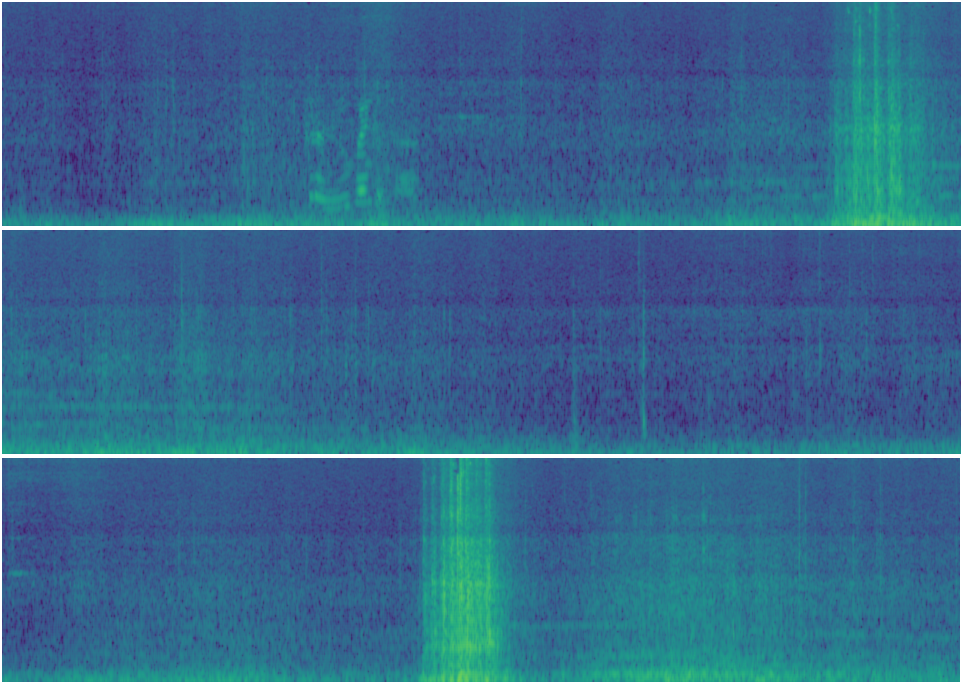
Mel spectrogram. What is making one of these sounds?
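A car engine hums steadily from inside.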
